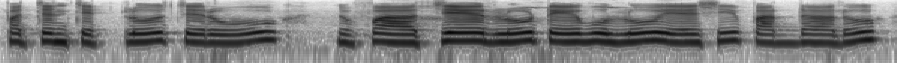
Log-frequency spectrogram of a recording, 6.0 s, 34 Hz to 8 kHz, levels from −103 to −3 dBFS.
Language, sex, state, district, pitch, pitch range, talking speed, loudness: Telugu, female, Andhra Pradesh, Sri Satya Sai, 220 Hz, 205-235 Hz, 70 wpm, -16 LUFS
